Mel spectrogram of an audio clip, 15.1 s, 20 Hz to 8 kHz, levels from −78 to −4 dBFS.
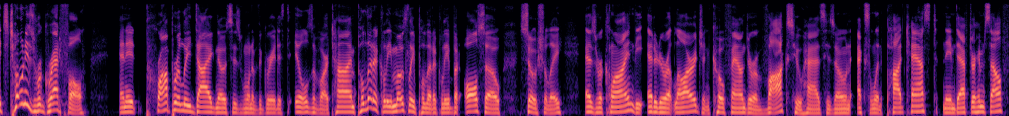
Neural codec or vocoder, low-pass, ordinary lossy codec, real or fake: none; 7.2 kHz; Opus, 64 kbps; real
